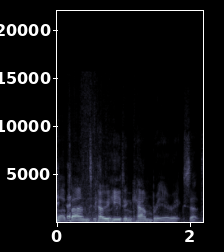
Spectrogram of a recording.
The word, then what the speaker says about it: Coheed: And apparently you pronounce it Coheed. So yeah, all right. A nightly basis gets lots of kids ringing him up going, Cockhead! Yeah. That was just Coheed.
